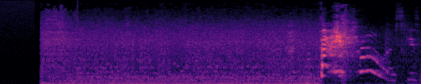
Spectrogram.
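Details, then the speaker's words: A long steady hiss, then one sharp allergic sneeze with a brief voiced sound after it. From a compilation of YouTubers sneezing from allergies. The speaker says "I'm going to sneeze. Bless me." "Okay, I just clicked. Hold on. I'm going to sneeze. Bless me."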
